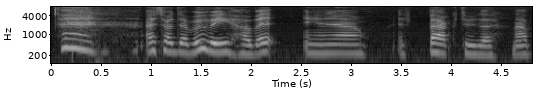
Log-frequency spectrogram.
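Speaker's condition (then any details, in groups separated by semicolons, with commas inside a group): Down syndrome; extra chromosome, present from birth, diagnosed after birth, now 16 years old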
